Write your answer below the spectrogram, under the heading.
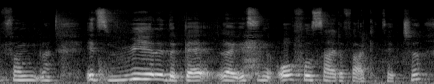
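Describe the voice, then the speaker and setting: A woman talks at a medium pitch with ordinary pitch variation, amid audible room echo and noticeable background noise. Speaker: architect. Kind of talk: lecture. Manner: fast.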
